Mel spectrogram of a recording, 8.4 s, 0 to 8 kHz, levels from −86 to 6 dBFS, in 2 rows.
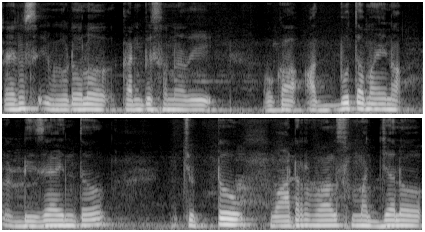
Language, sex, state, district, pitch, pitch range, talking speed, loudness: Telugu, male, Telangana, Nalgonda, 135 Hz, 125-140 Hz, 100 wpm, -16 LUFS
